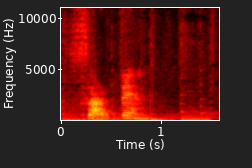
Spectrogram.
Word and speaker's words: sartén: En segundo lugar, para ver cuando se acentúan con N, tenemos la palabra sartén. En este caso, nuevamente, es la última sílaba la que lleva el golpe de voz.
